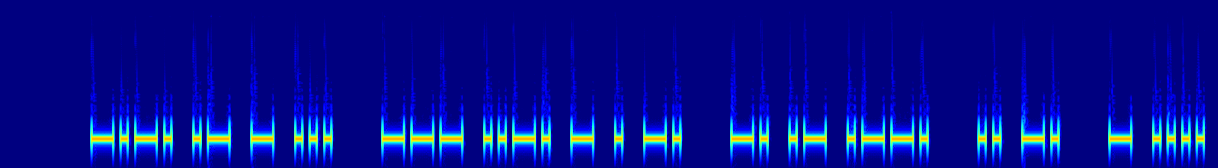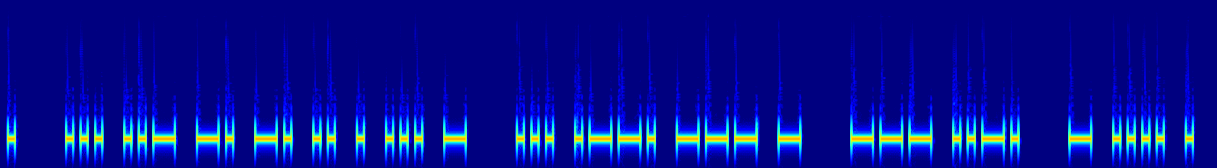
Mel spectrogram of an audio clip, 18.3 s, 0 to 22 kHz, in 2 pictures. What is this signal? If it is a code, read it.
Morse code, heard as a keyed tone, about 21 wpm, 700 Hz. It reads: CATS OFTEN NAP IN THE SUNNIEST SPOT OF THE
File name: Difficult Sentences with Hints - 22wpm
